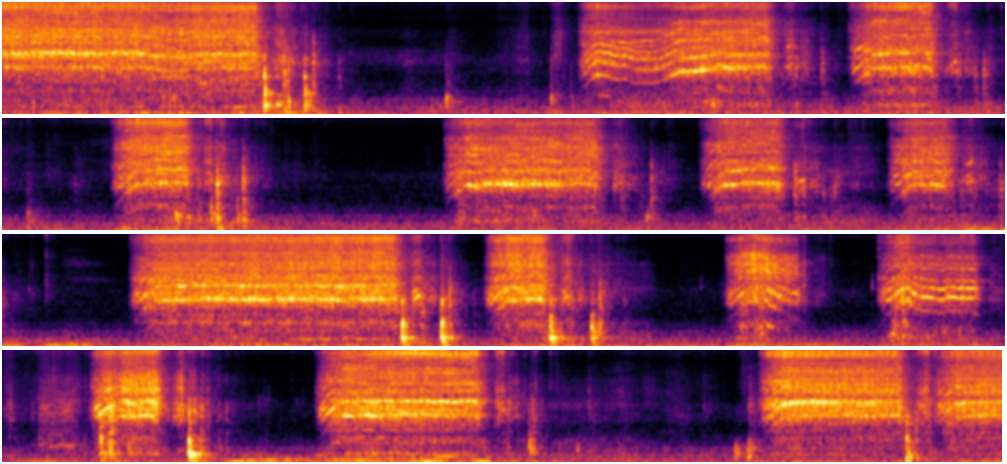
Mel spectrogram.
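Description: LEGO Mindstorms NXT servo motors whining in repeated bursts of half a second to two seconds, starting and stopping over and over as the robot car is driven in short moves by remote control.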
